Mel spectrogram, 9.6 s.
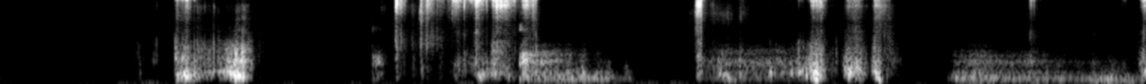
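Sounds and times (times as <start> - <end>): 
ear cleaning ASMR sounds in the right ear: 1.5 - 2.1, 3.3 - 5.1, 5.8 - 9.5.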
